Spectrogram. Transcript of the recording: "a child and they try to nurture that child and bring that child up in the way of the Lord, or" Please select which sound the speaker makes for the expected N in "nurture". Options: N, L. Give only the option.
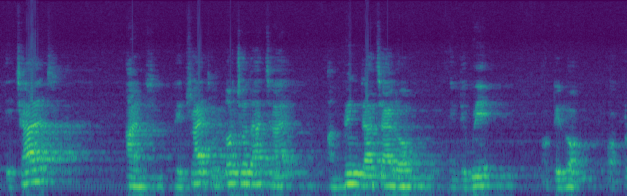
L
